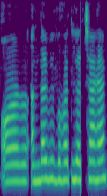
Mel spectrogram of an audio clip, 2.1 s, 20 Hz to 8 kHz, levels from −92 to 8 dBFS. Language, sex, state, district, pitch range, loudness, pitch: Hindi, female, Bihar, Bhagalpur, 255-275 Hz, -17 LUFS, 270 Hz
